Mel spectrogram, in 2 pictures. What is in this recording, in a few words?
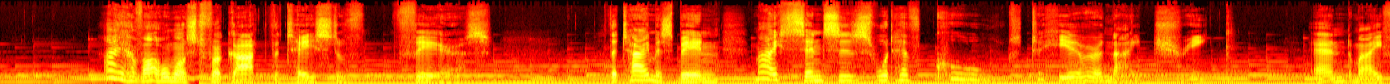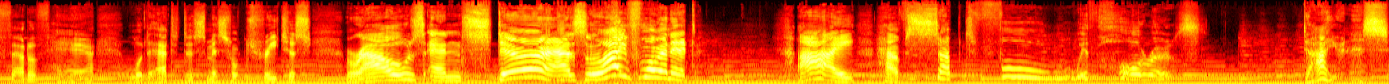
Villain Voice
